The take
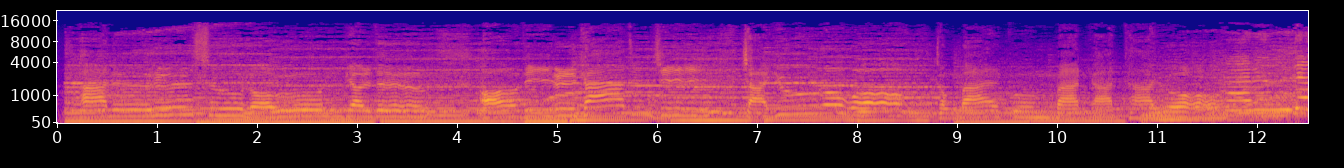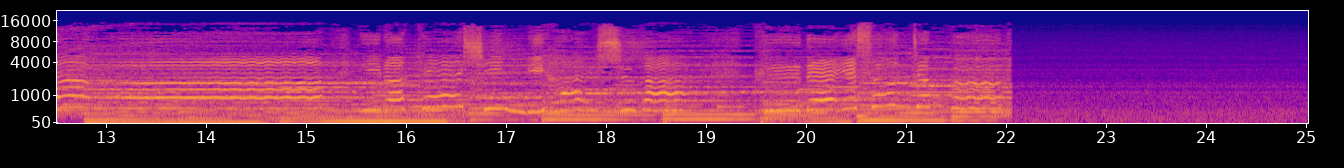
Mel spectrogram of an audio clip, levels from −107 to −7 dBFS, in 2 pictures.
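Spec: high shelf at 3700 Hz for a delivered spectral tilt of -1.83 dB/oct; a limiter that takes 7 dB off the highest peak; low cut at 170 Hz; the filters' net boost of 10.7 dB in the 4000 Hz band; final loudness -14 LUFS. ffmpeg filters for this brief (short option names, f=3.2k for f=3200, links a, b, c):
-af "highpass=170,highshelf=f=3.7k:g=9,equalizer=f=4k:t=o:g=7.5,volume=17dB,alimiter=limit=-3dB:level=0:latency=1"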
